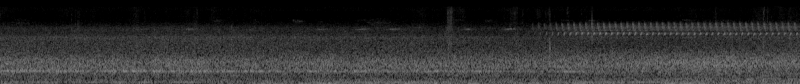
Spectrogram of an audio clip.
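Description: Outdoor rural ambience: a steady background hiss, joined about two-thirds of the way in by a high, rapidly pulsing insect buzz.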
